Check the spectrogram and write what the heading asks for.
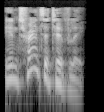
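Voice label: "intransitively", English, uk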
